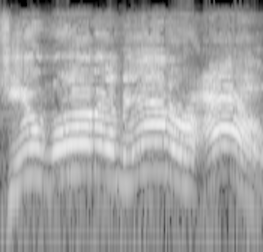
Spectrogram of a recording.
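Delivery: high, slow, loud holler.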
